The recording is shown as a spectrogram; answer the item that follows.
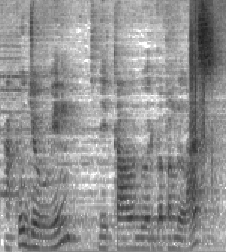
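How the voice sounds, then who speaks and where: A young man talks casually as an interview guest, explaining as he goes. His pitch is average. The room is noticeably echoey, with music clearly playing behind him. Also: lively intonation, normal speed. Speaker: interview guest, backend developer. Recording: roomy echo, music behind voice. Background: background music.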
